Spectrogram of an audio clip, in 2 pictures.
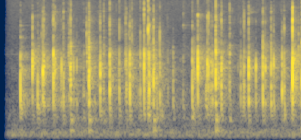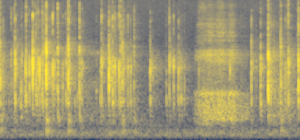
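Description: Fast typing on a custom mechanical keyboard: a dense, rapid run of key clacks. A short breathy hiss comes near the end, with a few more keystrokes.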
